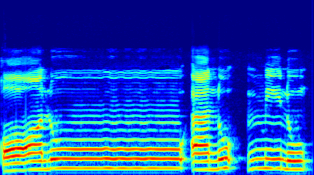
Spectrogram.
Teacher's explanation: قالوا، قاف کو موٹا پڑھیں گے، آگے مد کریں گے، مد منفصل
